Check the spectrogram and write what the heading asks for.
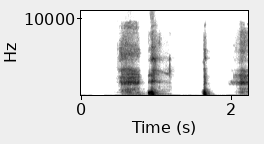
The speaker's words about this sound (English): I can't go forth until I blow my nose. Give me one second.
